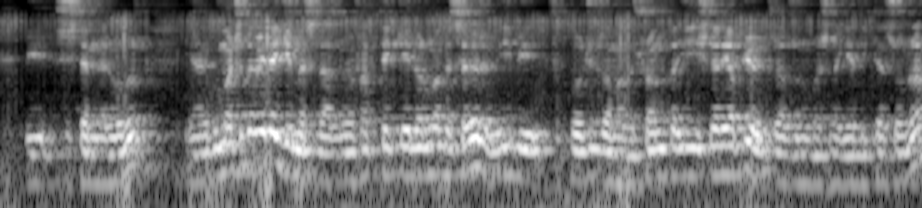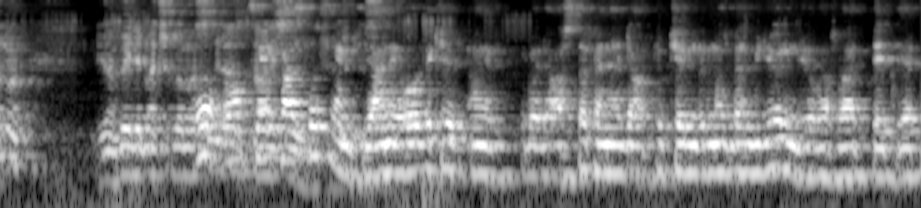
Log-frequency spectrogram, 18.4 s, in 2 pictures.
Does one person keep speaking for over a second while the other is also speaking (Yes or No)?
Yes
